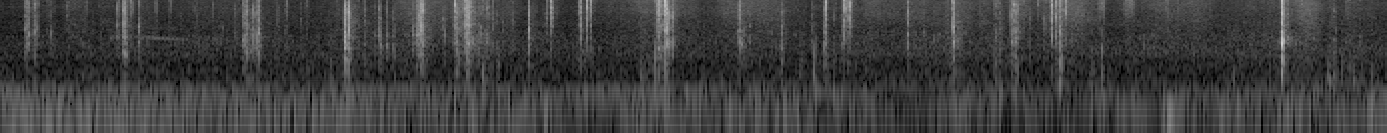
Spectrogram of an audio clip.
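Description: Irregular sharp clicks and taps, a dozen or more at uneven intervals, from a small dog on a leash moving about on brick paving; the loudest comes near the end.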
